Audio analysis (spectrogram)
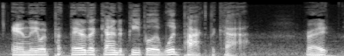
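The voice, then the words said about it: Put-on Boston accent. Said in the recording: “the Northern New England accent ... could talk like this ... imitating a Boston accent”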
